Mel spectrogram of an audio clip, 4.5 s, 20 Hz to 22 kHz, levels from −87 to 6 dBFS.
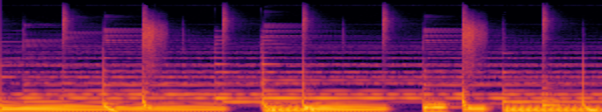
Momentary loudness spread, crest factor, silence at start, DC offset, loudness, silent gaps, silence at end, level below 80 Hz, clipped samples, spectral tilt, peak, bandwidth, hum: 5 LU; 12 dB; 0 s; under 0.1%; -14 LUFS; none; 0 s; -26 dBFS; under 0.1%; -7 dB/octave; 0 dBFS; 16.5 kHz; none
